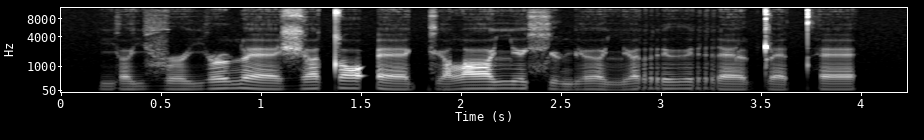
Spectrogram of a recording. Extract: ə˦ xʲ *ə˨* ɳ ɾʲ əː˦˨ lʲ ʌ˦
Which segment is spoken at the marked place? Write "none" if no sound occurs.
ɨ˨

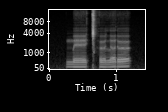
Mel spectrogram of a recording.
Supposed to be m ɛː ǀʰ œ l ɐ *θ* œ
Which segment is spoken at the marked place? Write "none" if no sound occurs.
ɾ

